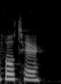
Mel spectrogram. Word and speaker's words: Voltaire: God knows I loved high school philosophy in French, and I can tell you about Voltaire's Candide and why Voltaire, am I saying that right? – Yeah, Voltaire.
